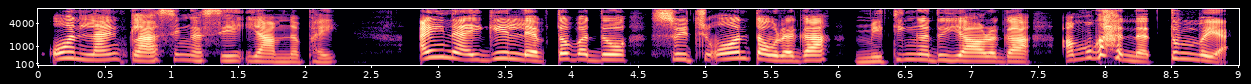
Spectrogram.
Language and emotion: Manipuri, happy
